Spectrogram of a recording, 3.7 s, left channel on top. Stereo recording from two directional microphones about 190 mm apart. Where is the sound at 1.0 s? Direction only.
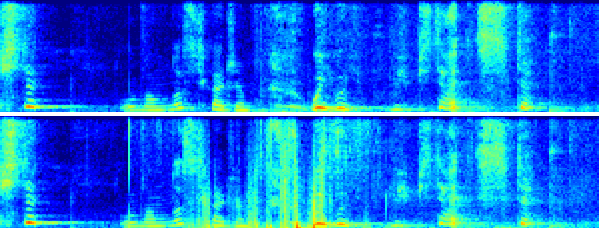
20° left (ahead or behind).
